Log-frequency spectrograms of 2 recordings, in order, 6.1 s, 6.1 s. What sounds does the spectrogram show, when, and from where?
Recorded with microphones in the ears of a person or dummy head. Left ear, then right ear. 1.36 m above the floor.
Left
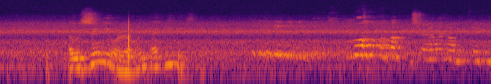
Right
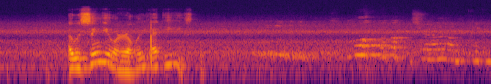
0.8 s a man speaking: 70° right (ahead or behind), 0.7 m
3.1 s laughter: 70° left (ahead or behind), 4 m
5.1 s a woman speaking: 50° left (ahead or behind), 1.8 m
